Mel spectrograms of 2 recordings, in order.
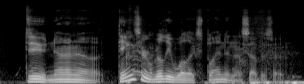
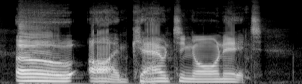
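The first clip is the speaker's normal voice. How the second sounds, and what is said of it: Put-on accent voicing Clark. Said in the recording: “I did accent for Clark right there.”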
